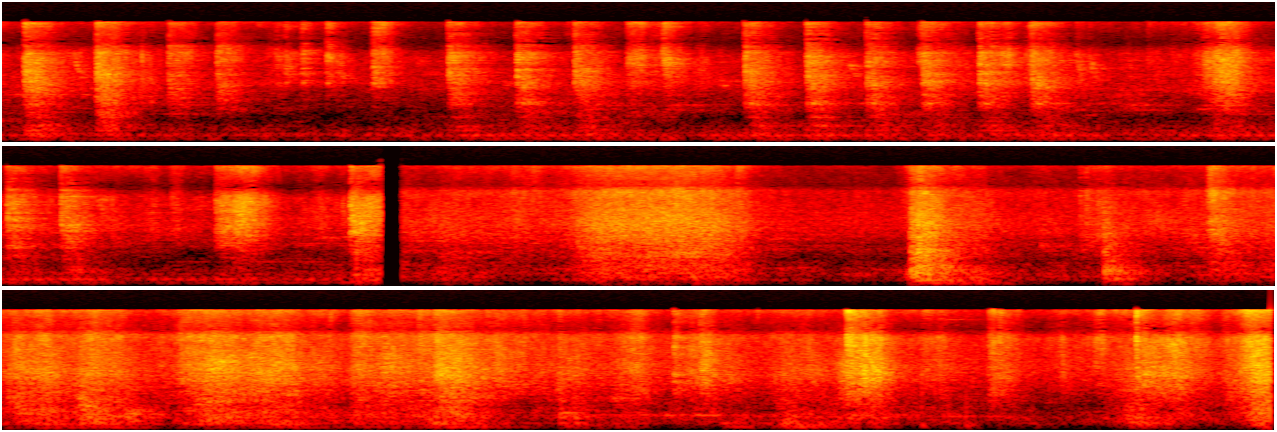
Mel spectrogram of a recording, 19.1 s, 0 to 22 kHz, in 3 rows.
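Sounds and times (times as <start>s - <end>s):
timber knocks and scrapes: 10.9s - 19.0s.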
